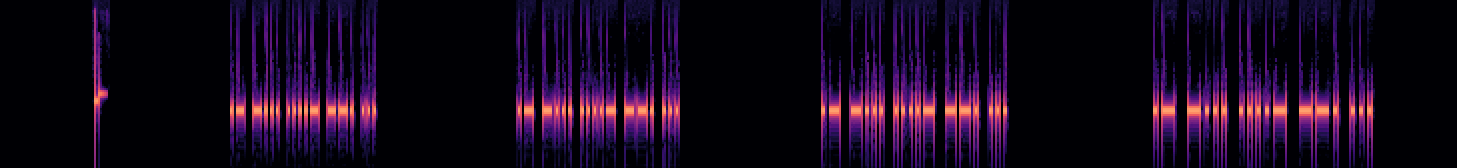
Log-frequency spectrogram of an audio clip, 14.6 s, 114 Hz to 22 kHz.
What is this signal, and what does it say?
Morse code, heard as a keyed tone, about 34 wpm, 700 Hz. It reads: AB4GS AB4GS AB4GS AB4GS
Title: Speed Racing - USA 2x2 Call Signs 28wpm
